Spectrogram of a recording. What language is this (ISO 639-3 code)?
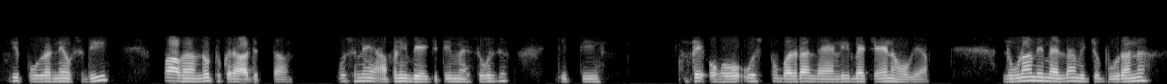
pan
